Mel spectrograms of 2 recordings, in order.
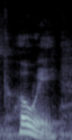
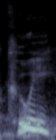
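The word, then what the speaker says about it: Coie: Clinton DNC law firm Perkins Chloe or cuy it's an odd name is spelled co ie in 2016 now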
